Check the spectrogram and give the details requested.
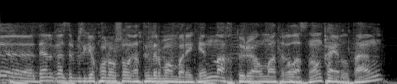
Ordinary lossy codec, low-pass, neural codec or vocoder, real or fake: AAC, 48 kbps; 7.2 kHz; none; real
